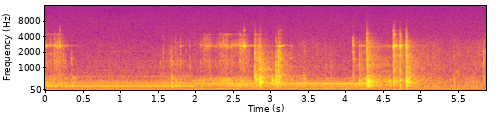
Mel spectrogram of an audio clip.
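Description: Linear induction motor's row of AC electromagnets humming, the hum shifting higher about two seconds in. Over it come sharp metallic clinks, a few around the middle and more near the end, from the aluminium slab and the metal track.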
